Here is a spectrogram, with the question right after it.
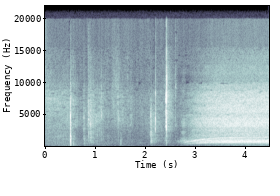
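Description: Several light taps and knocks come first, then a hair dryer switches on and runs with a steady rising whine, blowing on a freshly painted layer of a stencilled nativity set piece.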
